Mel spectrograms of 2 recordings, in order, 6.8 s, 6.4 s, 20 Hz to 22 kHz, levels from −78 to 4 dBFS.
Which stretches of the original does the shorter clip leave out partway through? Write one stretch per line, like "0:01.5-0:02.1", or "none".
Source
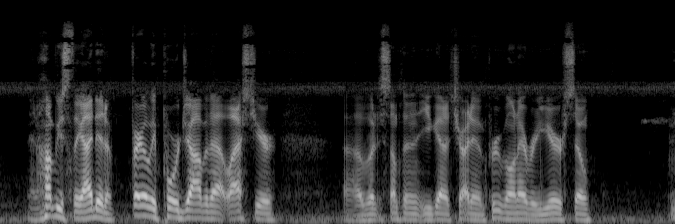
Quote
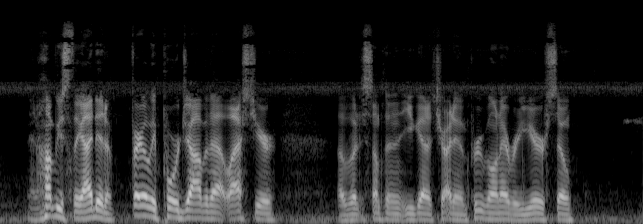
0:03.4-0:03.6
